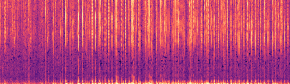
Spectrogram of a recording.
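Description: Fingers tap and scratch on a leather belt, making a steady run of soft, dull, low thuds at about three per second. A faint, bright scratchy texture runs underneath. The sound starts quieter and grows fuller after the first second.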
